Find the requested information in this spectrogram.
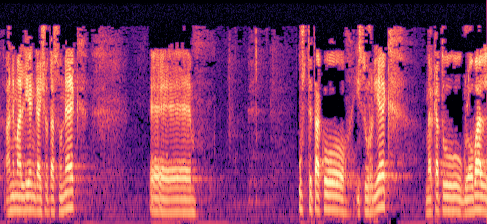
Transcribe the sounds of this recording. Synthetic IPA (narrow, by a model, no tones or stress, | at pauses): anemalie̞ŋɡajʃo̞t̪asune̞k | ust̪e̞t̪ako̞isurie̞k | me̞ɾkat̪uɣlo̞β̞al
